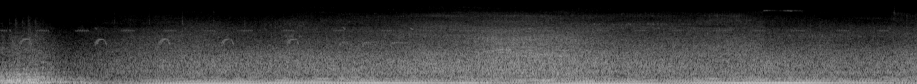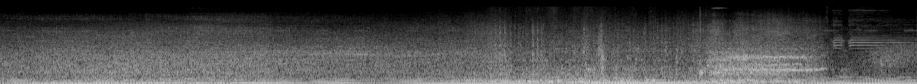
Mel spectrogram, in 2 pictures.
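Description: An SUV driving along a rough road: engine running and tyres rolling, with a steady low drone beneath the road noise.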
